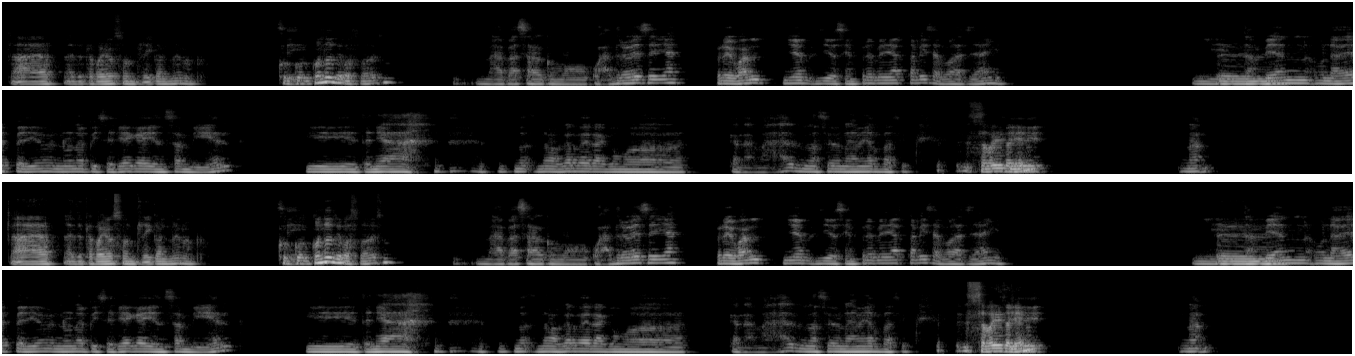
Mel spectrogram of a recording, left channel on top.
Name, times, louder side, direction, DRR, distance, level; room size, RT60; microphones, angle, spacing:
voice 1, 0.1-1.9 2.8-3.9 12.1-12.8 23.1-23.8, right 4 dB, 75° right, 0.6 m, -28 dB
voice 2, 4.7-6.8 7.1-10.0 11.9-15.8 16.5-20.4 20.8-22.8 23.6-23.9 25.3-25.6, right 1 dB, 5° right, 0.5 m, -33 dB
4.2 x 2.2 x 3.0 m
head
